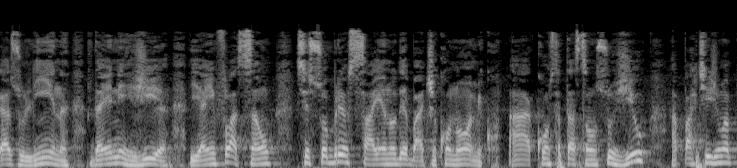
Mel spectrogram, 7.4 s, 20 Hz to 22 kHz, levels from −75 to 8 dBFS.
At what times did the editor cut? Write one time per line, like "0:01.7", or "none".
0:05.1

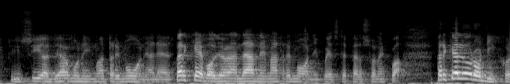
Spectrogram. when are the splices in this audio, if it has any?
0:01.7

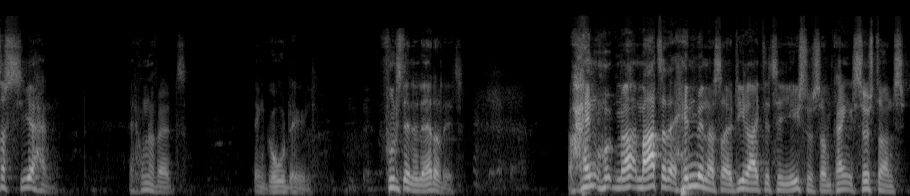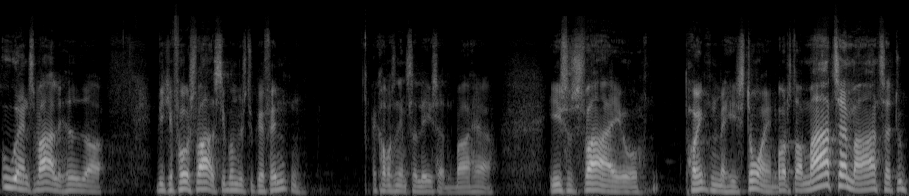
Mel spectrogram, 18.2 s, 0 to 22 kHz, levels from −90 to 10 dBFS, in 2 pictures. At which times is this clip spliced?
0:13.2
0:16.9

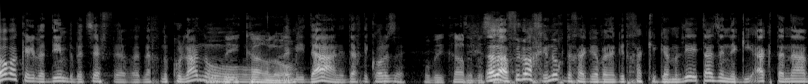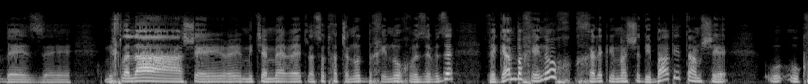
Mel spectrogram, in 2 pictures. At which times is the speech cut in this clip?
0:04.6

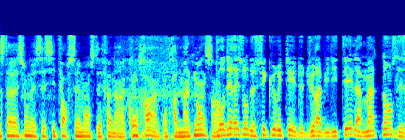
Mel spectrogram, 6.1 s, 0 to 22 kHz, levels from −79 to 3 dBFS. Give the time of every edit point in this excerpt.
0:01.7

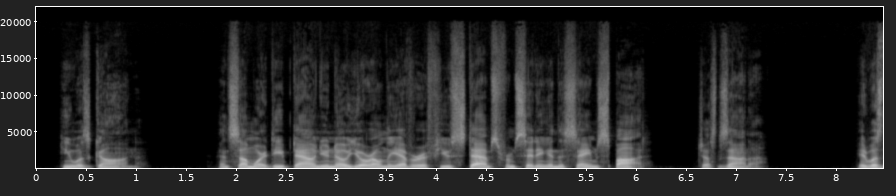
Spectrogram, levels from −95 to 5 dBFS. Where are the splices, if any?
0:01.7
0:06.8

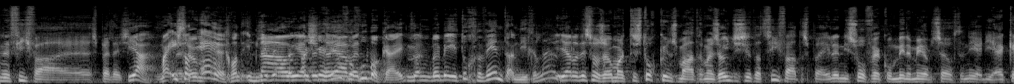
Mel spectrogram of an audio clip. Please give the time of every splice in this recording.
none

